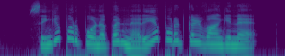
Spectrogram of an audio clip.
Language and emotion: Tamil, happy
